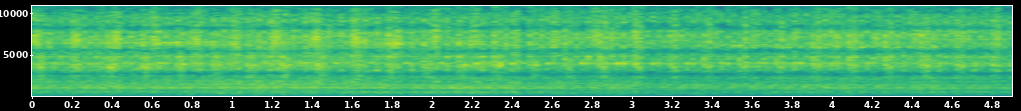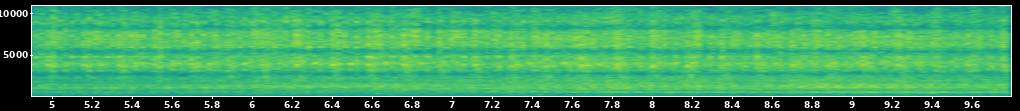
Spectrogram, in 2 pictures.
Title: 06 eclipse gt ticking noise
